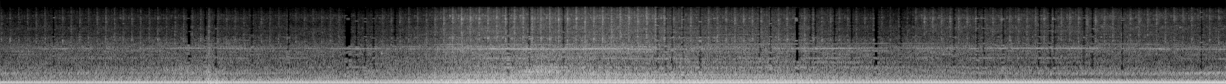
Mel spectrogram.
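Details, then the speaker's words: 2006 Chevy 1500 4.8L Vortec V8, 180,000 miles: steady idle with a light tick about four times a second; exhaust leak, which the owner suspects comes from broken exhaust manifold bolts. "as y'all can hear it's got a bit of exhaust leak but it drives good shifts good the steering's good and tight"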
